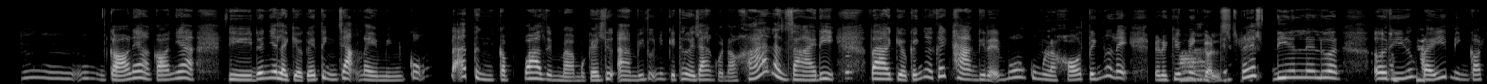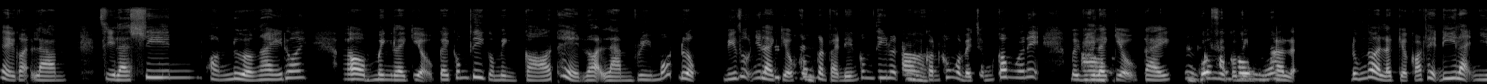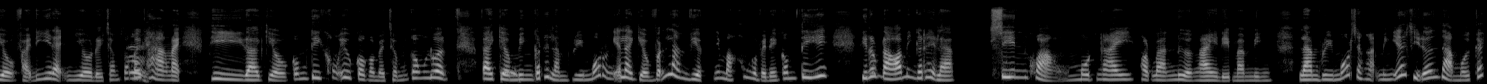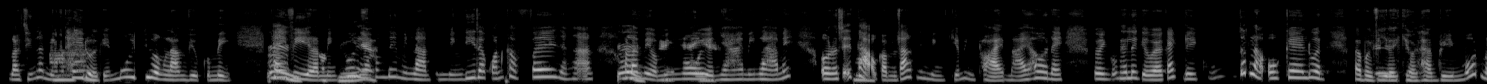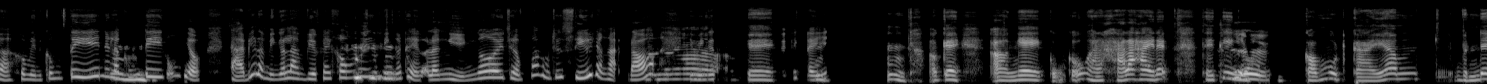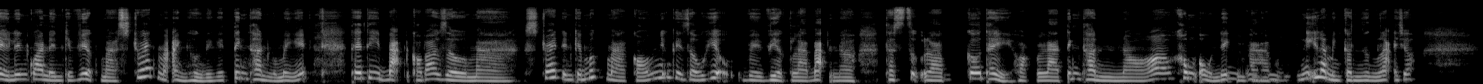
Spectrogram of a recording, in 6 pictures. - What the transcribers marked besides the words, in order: tapping; other noise; in English: "remote"; unintelligible speech; other background noise; unintelligible speech; in English: "remote"; in English: "remote"; in English: "remote"; laugh; laughing while speaking: "Ừ"
- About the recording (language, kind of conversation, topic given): Vietnamese, podcast, Bạn xử lý căng thẳng trong công việc như thế nào?
- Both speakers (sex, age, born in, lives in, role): female, 20-24, Vietnam, Vietnam, guest; female, 20-24, Vietnam, Vietnam, host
